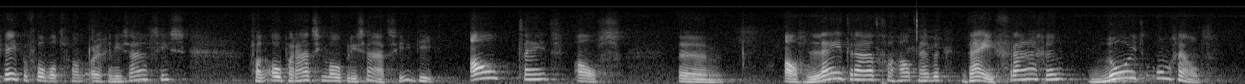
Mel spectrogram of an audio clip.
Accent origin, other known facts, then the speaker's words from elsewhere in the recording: Netherlands; En iets waarin wij ook als Nederlanders behoorlijk veranderd zijn.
